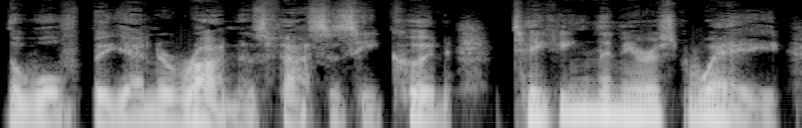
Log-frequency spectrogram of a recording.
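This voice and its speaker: A man's voice: fairly low pitch, animated, normal speed, mellow, dry recording, studio quality. A man giving a dramatic scripted reading of a fairy tale as storyteller.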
